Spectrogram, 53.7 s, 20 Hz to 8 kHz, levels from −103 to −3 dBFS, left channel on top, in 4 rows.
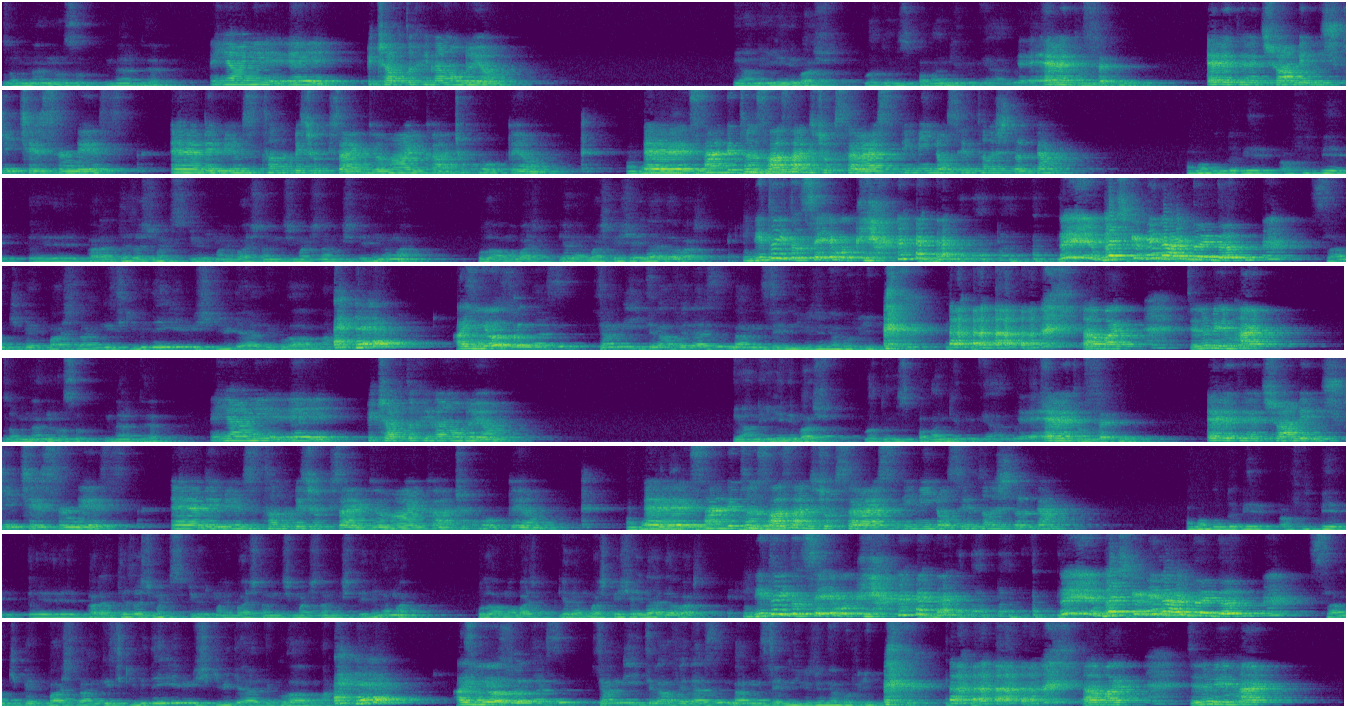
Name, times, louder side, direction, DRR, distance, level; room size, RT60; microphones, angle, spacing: voice 1, 0.0-1.6 7.3-8.3 8.6-11.5 19.7-21.3 25.3-26.9 27.1-31.0 31.6-33.8 36.0-37.3 38.1-38.9 40.1-43.6 45.0-46.0 46.3-49.1 49.3-49.4 51.1-51.2, right 1 dB, 50° right, 0 dB, 0.6 m, -37 dB
voice 2, 2.1-3.3 3.7-5.0 10.2-10.7 11.0-11.1 12.0-14.5 15.1-18.9 19.9-24.0 34.3-36.4 37.5-39.7 43.6-44.2 44.8-45.6 49.1-49.5 49.8-52.9, equal, 40° left, -2 dB, 0.8 m, -29 dB
4.4 x 2.2 x 3.3 m, 0.88 s
head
